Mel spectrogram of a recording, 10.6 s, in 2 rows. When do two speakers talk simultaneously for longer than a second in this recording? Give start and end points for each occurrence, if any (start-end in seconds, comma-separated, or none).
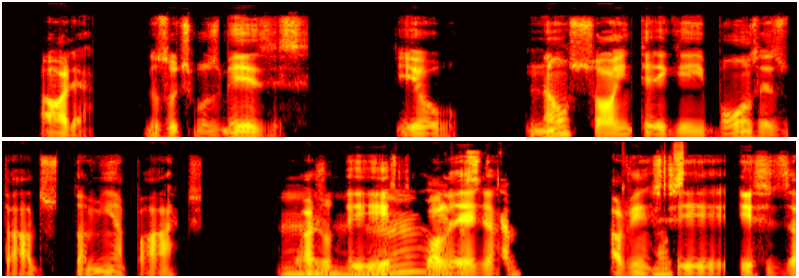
7.2-8.6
